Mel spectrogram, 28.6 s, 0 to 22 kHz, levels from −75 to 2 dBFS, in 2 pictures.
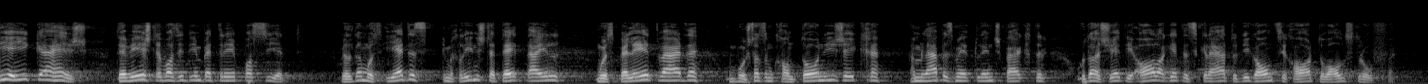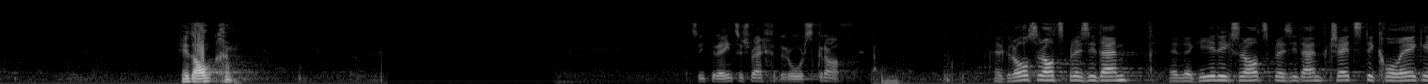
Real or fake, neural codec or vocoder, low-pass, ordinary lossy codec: real; none; 7.2 kHz; none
